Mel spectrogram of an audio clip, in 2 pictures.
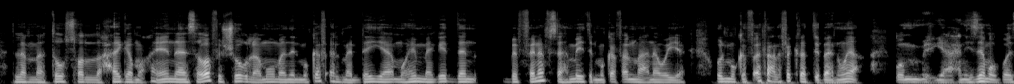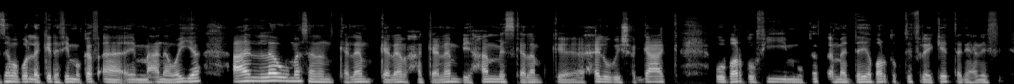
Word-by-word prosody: لما 110 Hz, -2 st, 0 dB
توصل 115 Hz, -1 st, -1 dB
لحاجة 120 Hz, +3 st, +1 dB
معينة 110 Hz, +3 st, +1 dB
سواء 170 Hz, -, +6 dB
في 155 Hz, -, -13 dB
الشغل 130 Hz, -2 st, +2 dB
عمومًا، 110 Hz, +2 st, -1 dB
المكافأة 110 Hz, +8 st, -2 dB
المادية 115 Hz, +3 st, -1 dB
مهمة 120 Hz, +1 st, 0 dB
جدًا 125 Hz, 0 st, 0 dB, 0.3 s
ب 120 Hz, -, -2 dB
في 125 Hz, +2 st, +1 dB
نفس 175 Hz, -7 st, +2 dB
أهمية 125 Hz, +3 st, +2 dB
المكافأة 110 Hz, +3 st, -2 dB
المعنوية، 105 Hz, -1 st, -1 dB, 0.3 s
والمكافآت 130 Hz, -3 st, +1 dB
على -, -, +1 dB
فكرة -, -, +1 dB
بتبقى -, -, +1 dB
أنواع، -, -, +1 dB, 0.4 s
امم 115 Hz, 0 st, 0 dB
يعني 105 Hz, +1 st, -3 dB
زي 140 Hz, +4 st, +5 dB
ما 110 Hz, -4 st, 0 dB
زي 110 Hz, +5 st, 0 dB
ما -, -, +4 dB
باقول 130 Hz, 0 st, 0 dB
لك 115 Hz, -, +3 dB
كده 130 Hz, -4 st, 0 dB
في 130 Hz, -, -1 dB
مكافأة 120 Hz, 0 st, 0 dB
آآ 110 Hz, +1 st, 0 dB
معنوية 110 Hz, +7 st, +1 dB, 0.3 s
عن 160 Hz, 0 st, +6 dB
لو 170 Hz, -2 st, +8 dB
مثلًا 125 Hz, -6 st, 0 dB
كلام 115 Hz, +2 st, -1 dB
كلام 115 Hz, +2 st, +1 dB
ح 110 Hz, -, -6 dB
كلام 120 Hz, +4 st, -2 dB
بيحمس 120 Hz, +2 st, -1 dB
كلام 110 Hz, +1 st, -3 dB
ك 105 Hz, -1 st, -5 dB
حلو 125 Hz, -3 st, +1 dB
بيشجعك، 110 Hz, +3 st, -1 dB, 0.4 s
وبرضه 120 Hz, +1 st, +1 dB
في 125 Hz, -1 st, -5 dB
مكافأة 115 Hz, +3 st, -5 dB
مادية 115 Hz, +1 st, 0 dB
برضه 120 Hz, +1 st, -1 dB
بتفرق 115 Hz, -4 st, -4 dB
جدًا، 125 Hz, -4 st, -3 dB
يعني 100 Hz, +1 st, -4 dB
ف -, -, -14 dB
115 Hz, 170 wpm, -24 LUFS, 110-125 Hz, 0.4 s, لو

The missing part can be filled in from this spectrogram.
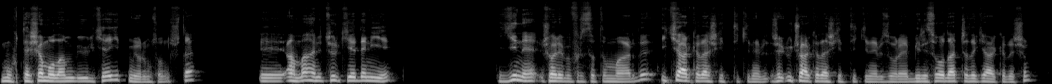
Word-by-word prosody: muhteşem 155 Hz, +2 st, +3 dB
olan 150 Hz, 0 st, +4 dB
bir 150 Hz, -, 0 dB
ülkeye 150 Hz, +7 st, +1 dB
gitmiyorum 140 Hz, -13 st, -4 dB
sonuçta. 190 Hz, -, -6 dB, 0.6 s
Eee, 150 Hz, 0 st, 0 dB
ama, 175 Hz, +2 st, +4 dB
hani, 170 Hz, -2 st, +2 dB
Türkiye'den 175 Hz, -1 st, +1 dB
iyi. 165 Hz, +2 st, 0 dB, 1.0 s
Yine 165 Hz, +1 st, +2 dB
şöyle 155 Hz, -1 st, +4 dB
bir 140 Hz, -, -5 dB
fırsatım 135 Hz, 0 st, -6 dB
vardı, 140 Hz, -, -2 dB
2 175 Hz, -1 st, +4 dB
arkadaş 150 Hz, -4 st, +3 dB
gittik 135 Hz, -2 st, -13 dB
yine, 130 Hz, 0 st, -7 dB
şe 160 Hz, +3 st, -2 dB
3 180 Hz, 0 st, -4 dB
arkadaş 145 Hz, -3 st, +3 dB
gittik 130 Hz, 0 st, -12 dB
yine 125 Hz, -1 st, -4 dB
biz 120 Hz, +1 st, -8 dB
oraya. 125 Hz, 0 st, -3 dB
Birisi 140 Hz, +2 st, -1 dB
o 150 Hz, -1 st, +4 dB
Datça'daki 145 Hz, -1 st, +1 dB
arkadaşım, 130 Hz, -, -5 dB
150 Hz, 175 wpm, -23 LUFS, 135-170 Hz, 1.0 s, olan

